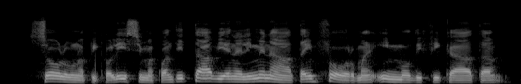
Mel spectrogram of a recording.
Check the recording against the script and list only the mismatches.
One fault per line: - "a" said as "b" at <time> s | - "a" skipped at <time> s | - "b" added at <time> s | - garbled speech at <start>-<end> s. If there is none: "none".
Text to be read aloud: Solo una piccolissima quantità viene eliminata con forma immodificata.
- "con" said as "in" at 3.0 s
